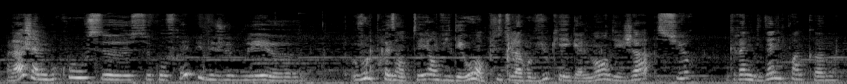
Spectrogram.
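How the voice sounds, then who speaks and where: A woman talks through a card deck review in a relaxed, chatty vlog style, explaining each item as she shows it. Her voice sits at an ordinary middle pitch. Clear music plays behind her the whole time. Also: moderate pace. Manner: chatty, explanatory, showing items to camera. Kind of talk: casual product review vlog.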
